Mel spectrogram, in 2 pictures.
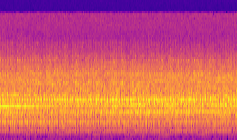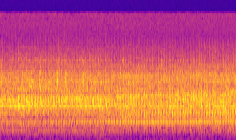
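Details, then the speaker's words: Aircraft piston engine at idle on the ground before run-up, recorded as audio test of new cable connection: steady even drone, constant tone, no misses or knocks; idles smoothly and healthy. "So this is an idle, roughly."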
